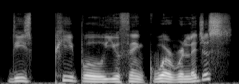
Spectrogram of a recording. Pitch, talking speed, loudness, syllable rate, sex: 140 Hz, 150 wpm, -17 LUFS, 5.5 syllables/s, male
